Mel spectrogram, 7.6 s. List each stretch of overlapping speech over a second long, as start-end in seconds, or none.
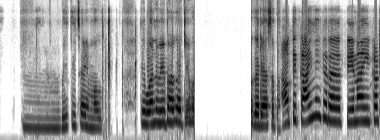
none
